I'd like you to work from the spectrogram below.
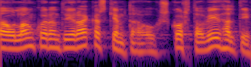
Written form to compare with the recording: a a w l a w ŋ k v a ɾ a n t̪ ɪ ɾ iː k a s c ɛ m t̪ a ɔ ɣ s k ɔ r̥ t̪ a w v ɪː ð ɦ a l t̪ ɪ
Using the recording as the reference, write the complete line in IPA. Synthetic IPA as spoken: a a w l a w ŋ k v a ɾ a n t̪ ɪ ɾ aː k a s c ɛ m t̪ a ɔ ɣ s k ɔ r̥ t̪ a w v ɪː ð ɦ a l t̪ ɪ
